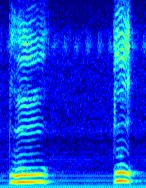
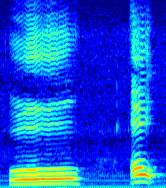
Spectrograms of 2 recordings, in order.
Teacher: हम जीभ के पीछे भाग से पढ़ रहे हैं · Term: पश्च स्वर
